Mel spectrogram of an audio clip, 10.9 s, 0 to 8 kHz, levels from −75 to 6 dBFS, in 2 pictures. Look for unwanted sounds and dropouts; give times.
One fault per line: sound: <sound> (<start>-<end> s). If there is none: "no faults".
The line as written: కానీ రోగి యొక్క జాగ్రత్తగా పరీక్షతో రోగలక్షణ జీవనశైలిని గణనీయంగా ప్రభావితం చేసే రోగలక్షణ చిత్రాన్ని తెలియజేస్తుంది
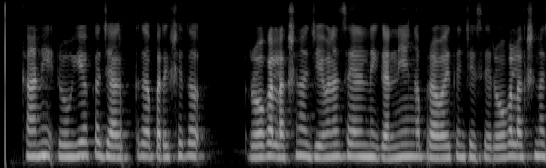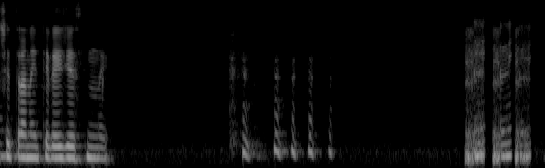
sound: laugh (7.7-8.8 s)
sound: laugh (10.1-10.8 s)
